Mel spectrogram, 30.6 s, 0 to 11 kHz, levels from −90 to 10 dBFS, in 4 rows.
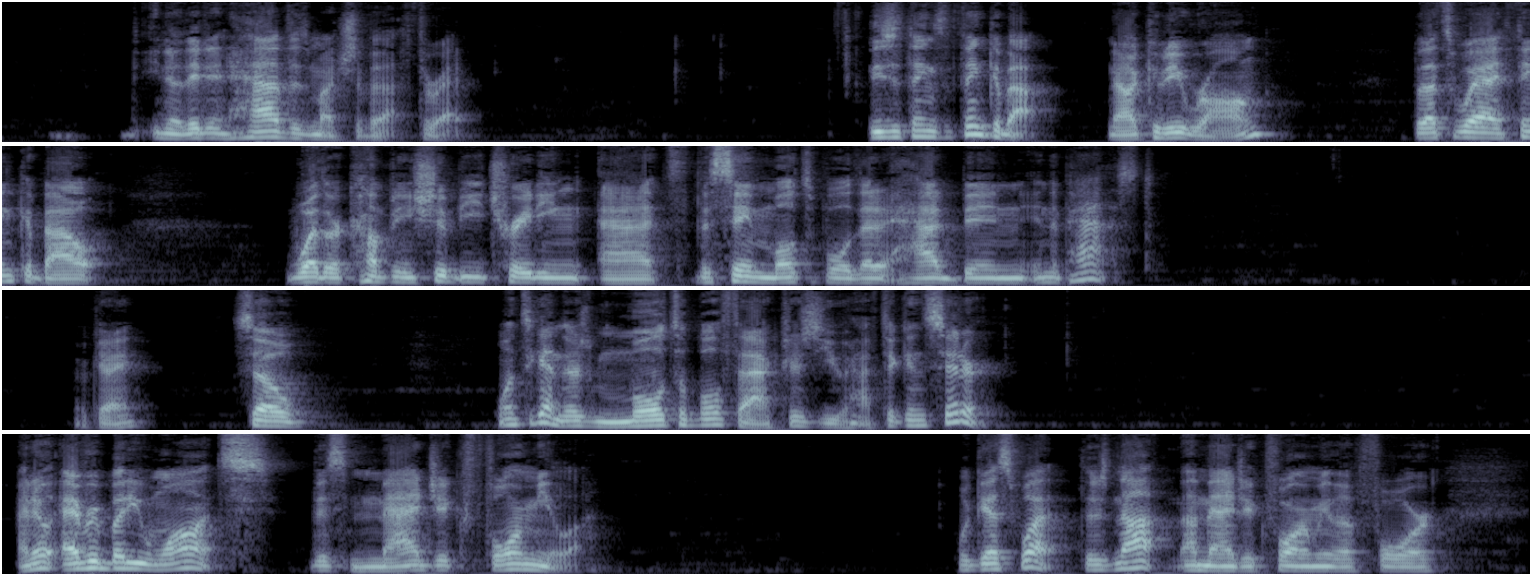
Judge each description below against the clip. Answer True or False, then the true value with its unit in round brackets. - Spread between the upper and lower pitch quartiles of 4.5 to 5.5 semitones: True (4.8 semitones)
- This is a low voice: True (115 Hz)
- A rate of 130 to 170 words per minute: True (140 wpm)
